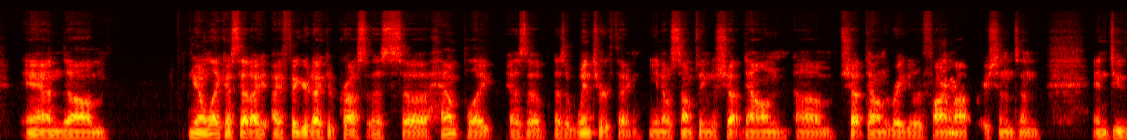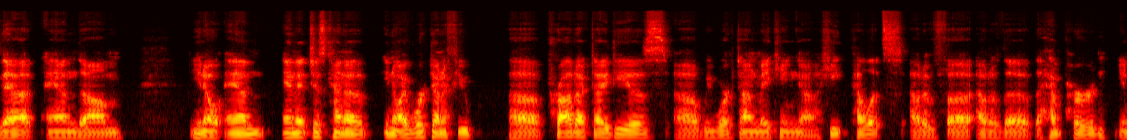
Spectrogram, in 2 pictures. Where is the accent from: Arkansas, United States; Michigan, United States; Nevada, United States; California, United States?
Nevada, United States; Las Vegas; now in New York, United States; I grew up out West. I grew up in Las Vegas, but, I was born here in New York, moved out there at a very young age.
